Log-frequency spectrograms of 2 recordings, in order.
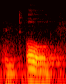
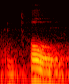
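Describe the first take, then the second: No difference in how they are said.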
